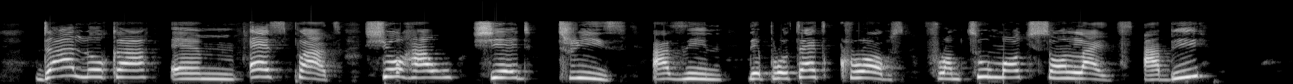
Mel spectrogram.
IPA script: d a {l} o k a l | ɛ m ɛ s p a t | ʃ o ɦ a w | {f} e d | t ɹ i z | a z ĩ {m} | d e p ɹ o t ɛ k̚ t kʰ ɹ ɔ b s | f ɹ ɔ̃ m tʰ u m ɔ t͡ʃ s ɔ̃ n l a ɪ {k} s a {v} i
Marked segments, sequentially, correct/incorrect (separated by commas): correct, incorrect, incorrect, incorrect, incorrect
